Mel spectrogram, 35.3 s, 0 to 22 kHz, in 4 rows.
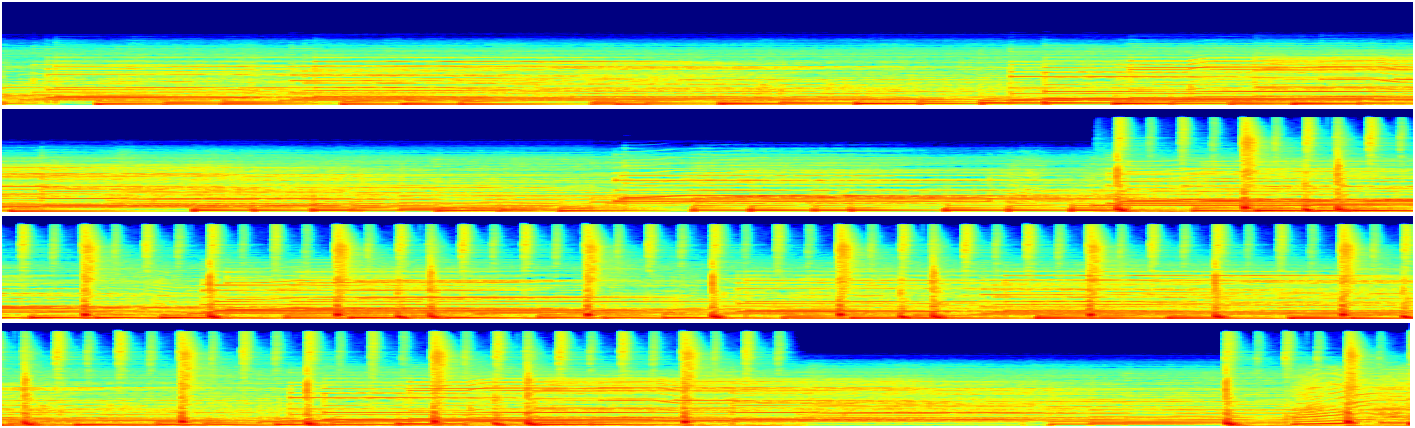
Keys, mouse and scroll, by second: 1.0 click, 1.9 e, 2.6 `, 3.6 scroll down 1, 3.8 KP_1, 4.6-6.1 scroll down 1, 6.1-10.8 ctrl+right drag, 6.4-7.0 scroll up 1, 7.0 Tab, 7.7 ctrl+r, 10.8 `, 11.7-12.2 scroll down 1, 12.2 1, 12.7 click, 12.8 `, 14.0 `, 14.7 alt+s, 15.1 right click, 15.5 g, 16.3 click, 16.5-16.9 scroll up 1, 16.9 click, 17.0 `, 17.4-18.1 scroll down 1, 18.2 `, 18.6 alt+s, 21.0-22.7 right drag, 21.7 a, 22.2 Tab, 22.7 click, 23.2 KP_Decimal, 23.5 scroll down 1, 23.9 `, 24.1 scroll down 1, 24.4 `, 24.9 scroll up 1, 25.1 `, 26.6 click, 26.8 `, 27.5 shift+click, 28.1 `, 28.7 g, 29.5 scroll down 1, 29.8 `, 30.0-30.6 scroll up 4, 30.6 `, 31.3 click, 31.6 alt+a, 31.8 scroll down 2, 32.0 `, 33.2 `.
